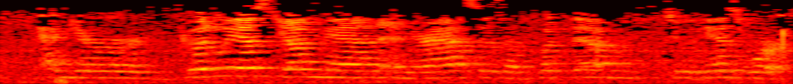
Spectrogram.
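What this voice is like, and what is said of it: Reading aloud very loudly. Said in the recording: “in as loud a voice as you can ... do my loud voice”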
